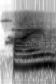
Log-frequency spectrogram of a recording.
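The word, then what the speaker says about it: iron: इसमें आर नहीं बोलते हैं, आयरन करके बोलते हैं इसको, आयरन द क्लॉथ्स।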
